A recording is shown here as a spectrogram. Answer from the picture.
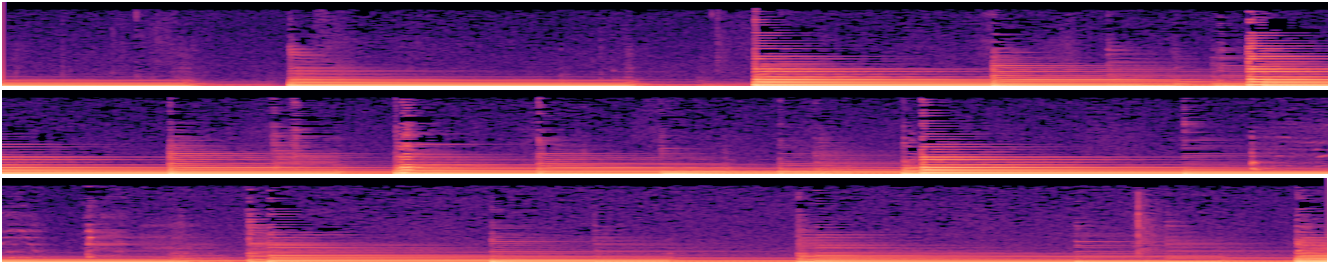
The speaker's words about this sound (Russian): А сейчас я хочу вам сыграть колокольный перезвон.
